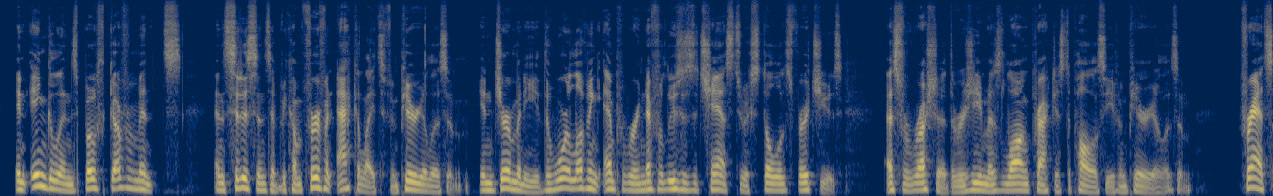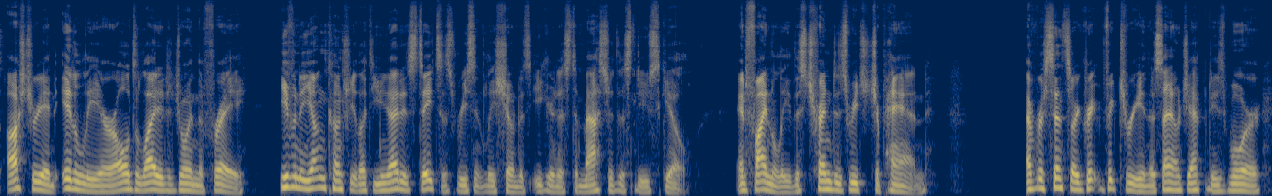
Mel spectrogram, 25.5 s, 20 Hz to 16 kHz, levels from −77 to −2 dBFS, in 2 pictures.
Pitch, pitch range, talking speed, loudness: 135 Hz, 120-150 Hz, 200 wpm, -22 LUFS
